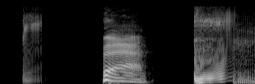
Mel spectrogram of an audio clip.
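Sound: fart sound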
